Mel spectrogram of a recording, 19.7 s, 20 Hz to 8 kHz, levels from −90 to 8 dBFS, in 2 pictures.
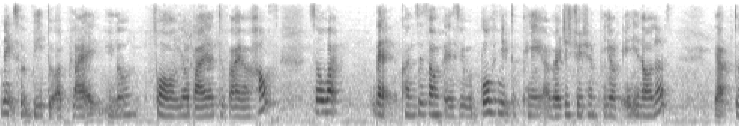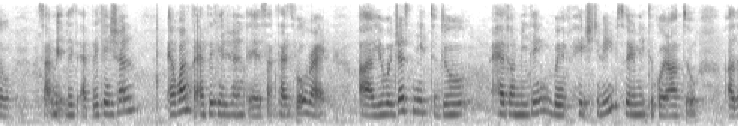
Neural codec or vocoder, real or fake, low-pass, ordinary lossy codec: codec, 16 kHz, 2 kbps, FreqCodec, larger model; fake; 7.2 kHz; none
